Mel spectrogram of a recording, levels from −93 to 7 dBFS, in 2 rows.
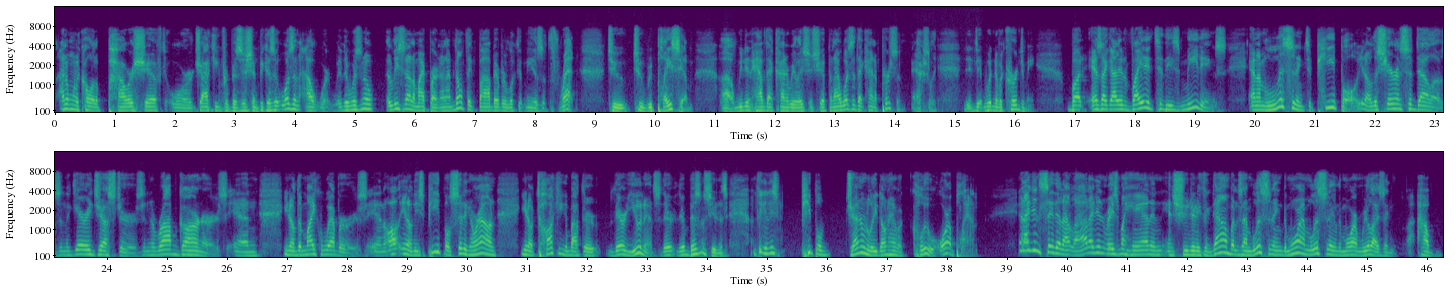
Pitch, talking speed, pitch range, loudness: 135 Hz, 205 wpm, 115-155 Hz, -23 LUFS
